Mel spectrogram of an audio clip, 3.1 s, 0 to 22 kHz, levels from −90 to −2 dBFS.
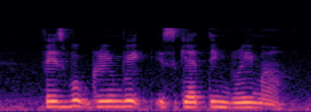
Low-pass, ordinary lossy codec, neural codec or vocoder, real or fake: none; none; none; real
